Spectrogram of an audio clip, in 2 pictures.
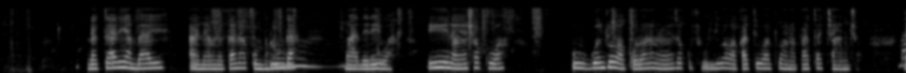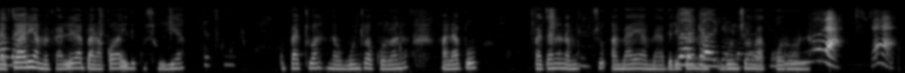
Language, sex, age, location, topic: Swahili, female, 36-49, Nakuru, health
